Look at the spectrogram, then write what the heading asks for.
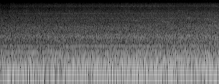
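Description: Diesel freight locomotives, a Union Pacific unit leading a Norfolk Southern unit on an intermodal train, running as they approach: a steady low engine rumble with a faint held hum, slowly growing louder.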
